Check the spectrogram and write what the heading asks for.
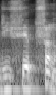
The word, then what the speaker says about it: reception: देखिएगा कि सी के बाद सर ई आया है, सी के बाद ई आया है, और जब भी हम आपको बताए हैं कि सी के बाद ई रहे, आई रहे, वाई रहे, तो सी को क्या पढ़ेंगे हम लोग, सब पढ़ेंगे। तो पूरा का प्रोनाउंसिएशन क्या हो जाएगा, रिसेप्शन हो जाएगा।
